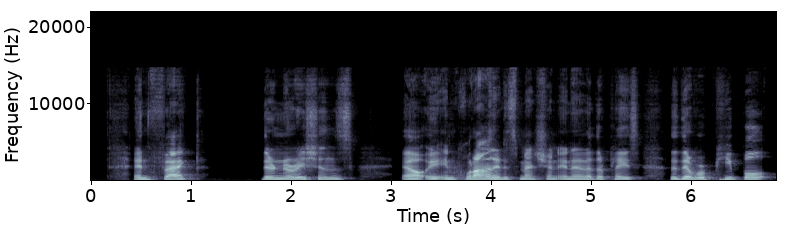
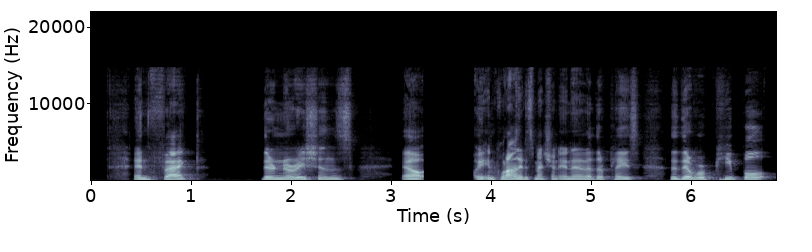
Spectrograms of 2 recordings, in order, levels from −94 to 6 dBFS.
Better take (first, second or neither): first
